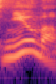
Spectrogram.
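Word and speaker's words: pneuma (πνεῦμα): In Greek, it's pneuma with that silent P at the beginning,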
